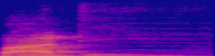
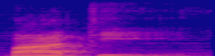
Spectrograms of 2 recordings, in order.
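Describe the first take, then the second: First: The first vowel is short, the second long. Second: The same.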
